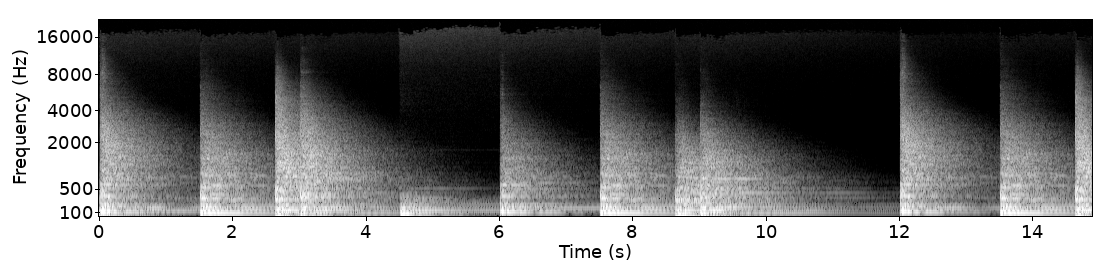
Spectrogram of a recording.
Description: timpani; драма

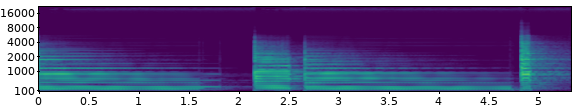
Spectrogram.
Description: EP, piano

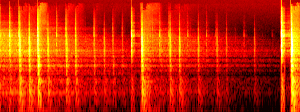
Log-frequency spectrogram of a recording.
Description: Cellular, ambient

